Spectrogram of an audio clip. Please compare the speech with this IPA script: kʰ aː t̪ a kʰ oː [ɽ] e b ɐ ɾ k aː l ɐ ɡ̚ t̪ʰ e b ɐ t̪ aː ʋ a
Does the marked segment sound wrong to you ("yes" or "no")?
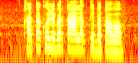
yes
